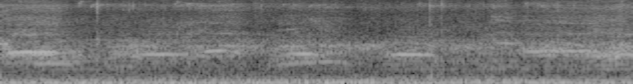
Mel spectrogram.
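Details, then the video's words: Call duck feeding in water: nasal quacks repeated at uneven intervals over a steady rush of water and low background rumble. "Call Duck Quacking Quacking"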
